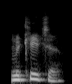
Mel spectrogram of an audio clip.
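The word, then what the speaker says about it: McEachin: Donald Oh my gosh, I'm going to mispronounce it, Jen. Can you help me? McKeechan.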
